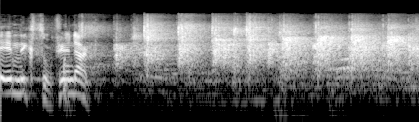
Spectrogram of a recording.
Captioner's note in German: Beifall bei der FDP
